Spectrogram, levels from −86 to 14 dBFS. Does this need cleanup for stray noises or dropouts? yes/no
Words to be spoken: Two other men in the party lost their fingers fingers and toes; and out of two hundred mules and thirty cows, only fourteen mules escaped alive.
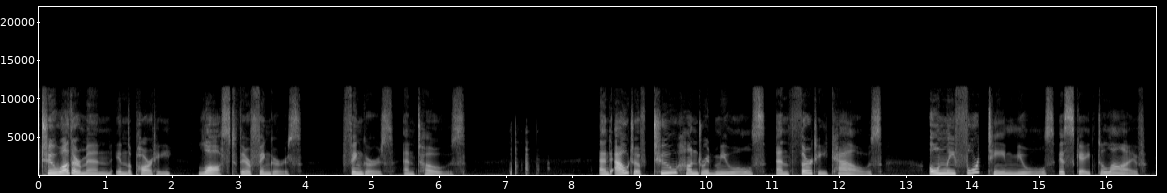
yes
